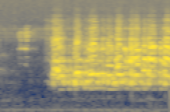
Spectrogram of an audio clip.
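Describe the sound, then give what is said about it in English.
A turkey gobble bursts in after a brief quiet moment, a loud, rapid warbling rattle that holds steady for over a second with no talking over it. “I got to do the gobble thing again one more time”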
